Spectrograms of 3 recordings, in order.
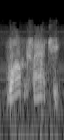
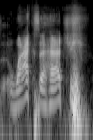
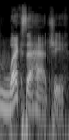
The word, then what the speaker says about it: Waxahachie: Waxahachie. I think it said Wexahachie. But Weather Radio is weird sometimes. It doesn't pronounce everything correctly.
